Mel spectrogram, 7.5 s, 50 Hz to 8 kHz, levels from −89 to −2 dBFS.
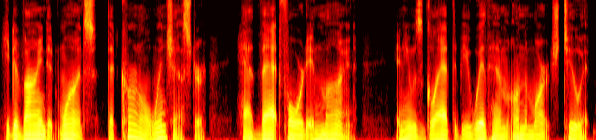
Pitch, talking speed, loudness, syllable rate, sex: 90 Hz, 200 wpm, -20 LUFS, 4.9 syllables/s, male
